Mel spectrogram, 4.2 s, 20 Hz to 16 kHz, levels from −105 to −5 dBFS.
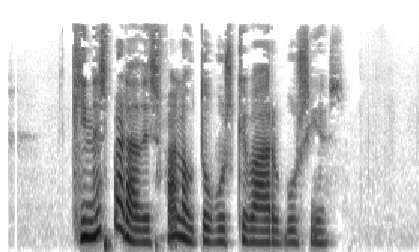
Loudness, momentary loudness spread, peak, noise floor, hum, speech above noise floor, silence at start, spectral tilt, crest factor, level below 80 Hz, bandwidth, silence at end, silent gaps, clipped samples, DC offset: -21 LUFS; 15 LU; -2 dBFS; -73 dBFS; none; 53 dB; 0.7 s; -4.5 dB/octave; 20 dB; -60 dBFS; 11.5 kHz; 0.8 s; none; under 0.1%; under 0.1%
